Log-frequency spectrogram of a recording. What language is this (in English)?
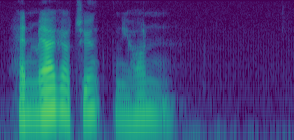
Danish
